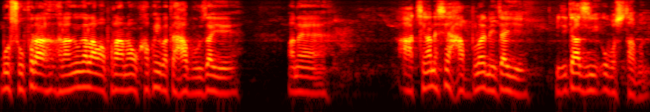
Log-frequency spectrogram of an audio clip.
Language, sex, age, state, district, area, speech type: Bodo, male, 45-60, Assam, Udalguri, urban, spontaneous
